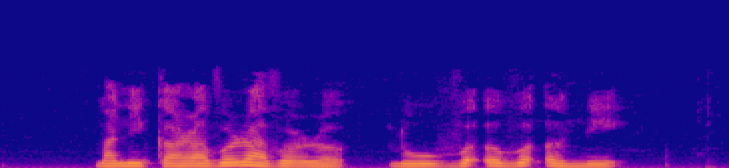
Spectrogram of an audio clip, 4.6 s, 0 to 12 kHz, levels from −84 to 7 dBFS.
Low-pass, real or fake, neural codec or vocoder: 7.2 kHz; real; none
